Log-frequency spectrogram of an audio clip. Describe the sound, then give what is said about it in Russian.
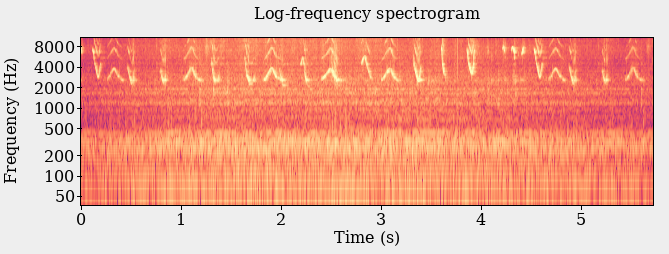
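Naked mole-rats of one colony greeting each other in their colony's own way: a rapid series of short, high, rising-and-falling squeaks, some overlapping as if several animals call at once, over a steady low rumble of background noise. “так приветствуют друг друга землекопы из колонии дотракийцев”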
